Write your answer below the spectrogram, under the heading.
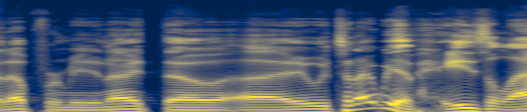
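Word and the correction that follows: Hasil: Atkins, or Hassel Atkins. – It's actually pronounced Hassel. – Is it? It's H-A-S-I-L.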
